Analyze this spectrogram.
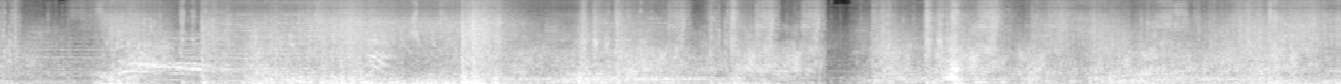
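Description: Weapons clash and strike in a fierce fight.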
